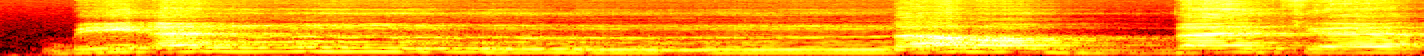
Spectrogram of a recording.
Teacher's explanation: نون مشدد پر غنہ کریں گے، ربک را زبر کی وجہ سے پر پڑھا جائے گا۔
